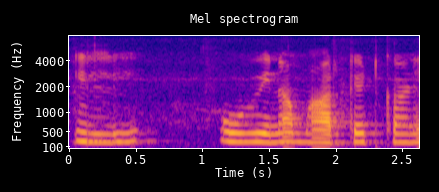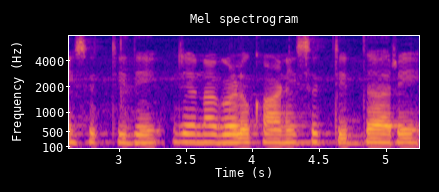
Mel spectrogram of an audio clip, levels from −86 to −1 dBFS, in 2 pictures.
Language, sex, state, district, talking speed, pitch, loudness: Kannada, female, Karnataka, Belgaum, 70 wpm, 220 Hz, -23 LUFS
